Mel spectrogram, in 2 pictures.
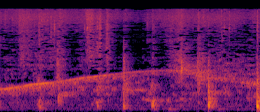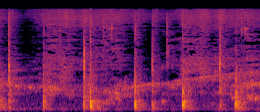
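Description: Footsteps climbing stone stairs in sneakers: short soft taps at a steady walking pace, about two a second. A faint thin tone slowly rises and falls behind them.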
